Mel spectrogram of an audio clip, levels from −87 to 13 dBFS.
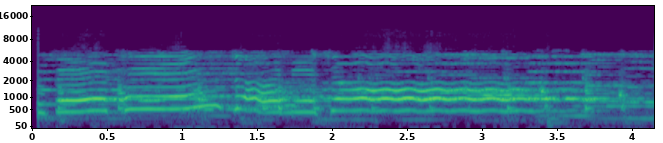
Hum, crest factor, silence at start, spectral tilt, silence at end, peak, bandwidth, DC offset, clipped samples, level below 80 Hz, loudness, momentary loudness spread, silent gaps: none; 12 dB; 0.05 s; -3 dB/octave; 0 s; -6 dBFS; 6 kHz; under 0.1%; under 0.1%; -72 dBFS; -19 LUFS; 8 LU; none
